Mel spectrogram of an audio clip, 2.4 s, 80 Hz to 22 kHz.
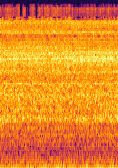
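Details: Mazda 3 diesel after repair for a P258B code, brake servo now working perfectly: low, steady idle with an even rumble and no knocks or hiss; healthy, settled idle.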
